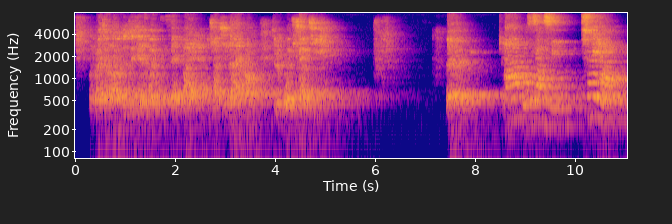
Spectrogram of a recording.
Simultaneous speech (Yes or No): No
